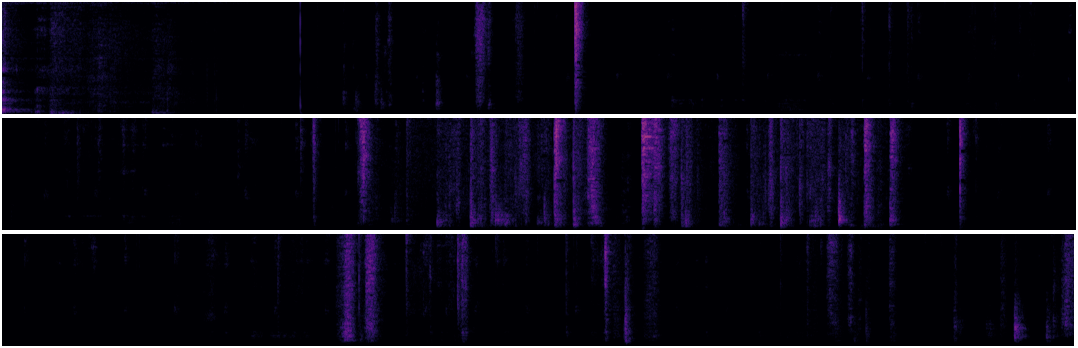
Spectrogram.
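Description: Gouge cutting chips out of a beech block: short crunching, scraping cuts with long quiet gaps. A few single clicks come early, the longest run of cuts comes about halfway through, and shorter bursts come near the end.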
